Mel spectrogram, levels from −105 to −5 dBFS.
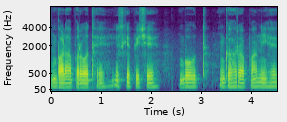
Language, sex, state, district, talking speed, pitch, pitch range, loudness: Hindi, male, Chhattisgarh, Kabirdham, 120 wpm, 105 Hz, 100-105 Hz, -22 LUFS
